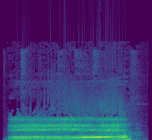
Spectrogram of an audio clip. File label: eeeeeeeeeeeeh ehh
